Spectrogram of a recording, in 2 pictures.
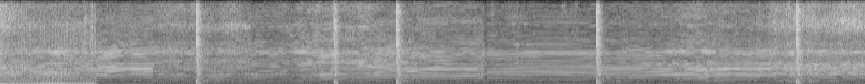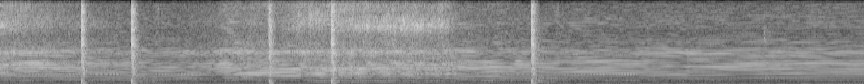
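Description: Electric hair clippers buzzing steadily. The buzz is loud for about the first second, then runs quieter, with a sharp click about every two seconds.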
